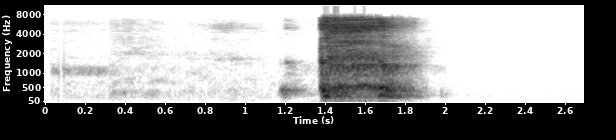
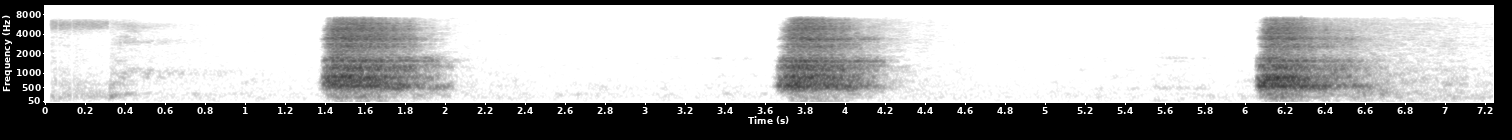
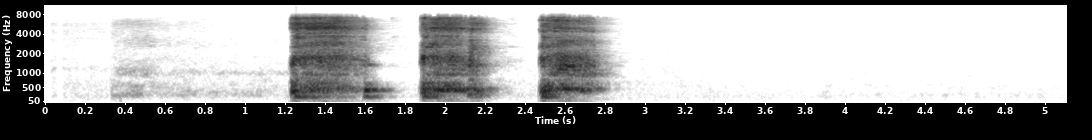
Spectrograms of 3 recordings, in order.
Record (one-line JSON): {"cough_length": "2.7 s", "cough_amplitude": 32768, "cough_signal_mean_std_ratio": 0.32, "exhalation_length": "7.2 s", "exhalation_amplitude": 8737, "exhalation_signal_mean_std_ratio": 0.34, "three_cough_length": "5.1 s", "three_cough_amplitude": 32768, "three_cough_signal_mean_std_ratio": 0.36, "survey_phase": "alpha (2021-03-01 to 2021-08-12)", "age": "18-44", "gender": "Male", "wearing_mask": "No", "symptom_cough_any": true, "symptom_fatigue": true, "symptom_headache": true, "symptom_change_to_sense_of_smell_or_taste": true, "symptom_loss_of_taste": true, "smoker_status": "Current smoker (1 to 10 cigarettes per day)", "respiratory_condition_asthma": false, "respiratory_condition_other": false, "recruitment_source": "Test and Trace", "submission_delay": "3 days", "covid_test_result": "Positive", "covid_test_method": "RT-qPCR", "covid_ct_value": 21.6, "covid_ct_gene": "ORF1ab gene"}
